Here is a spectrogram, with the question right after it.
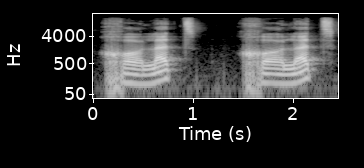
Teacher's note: ketika membunyikannya itu ada desisan angin yang berhembus yang keluar daripada mulut kita khat kholat nah seperti itu seperti ada di Sisan ular kholat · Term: hamesah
